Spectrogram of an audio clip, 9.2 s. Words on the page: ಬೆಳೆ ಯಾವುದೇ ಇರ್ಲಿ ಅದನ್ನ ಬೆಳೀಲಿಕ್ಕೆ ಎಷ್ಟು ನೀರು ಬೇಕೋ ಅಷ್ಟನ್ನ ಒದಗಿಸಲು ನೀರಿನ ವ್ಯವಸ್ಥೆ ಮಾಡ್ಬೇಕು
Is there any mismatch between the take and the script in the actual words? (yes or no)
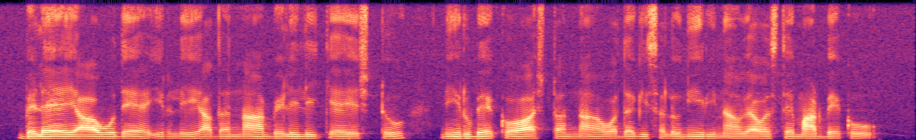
no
